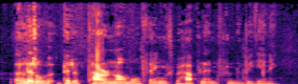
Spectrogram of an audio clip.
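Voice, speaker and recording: This man's very deep, low voice has a dark, mellow tone, somewhat breathy and delivered in a monotone, flat way. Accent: Welsh. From Wales, Cardiff. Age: 70s. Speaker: interviewee, Tibetan studies figure. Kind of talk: oral history interview. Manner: hesitant, with many fillers.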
